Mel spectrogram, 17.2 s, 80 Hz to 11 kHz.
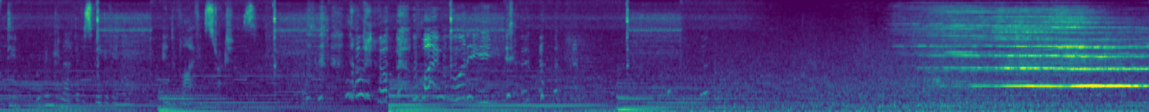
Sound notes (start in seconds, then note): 7.6 sobs; 13.4 ominous music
